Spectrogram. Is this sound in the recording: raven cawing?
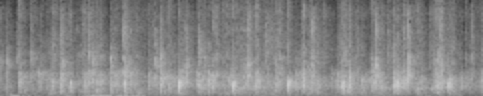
no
